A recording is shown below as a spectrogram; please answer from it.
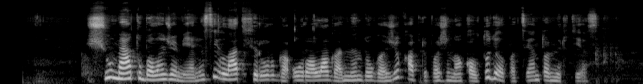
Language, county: Lithuanian, Alytus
